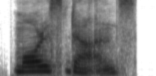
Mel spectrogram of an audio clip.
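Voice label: "morris dance", Indian English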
